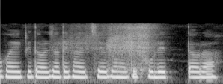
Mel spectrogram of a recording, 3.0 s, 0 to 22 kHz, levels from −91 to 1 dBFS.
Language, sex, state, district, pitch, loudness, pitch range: Bengali, female, West Bengal, Cooch Behar, 245 Hz, -12 LUFS, 240-250 Hz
